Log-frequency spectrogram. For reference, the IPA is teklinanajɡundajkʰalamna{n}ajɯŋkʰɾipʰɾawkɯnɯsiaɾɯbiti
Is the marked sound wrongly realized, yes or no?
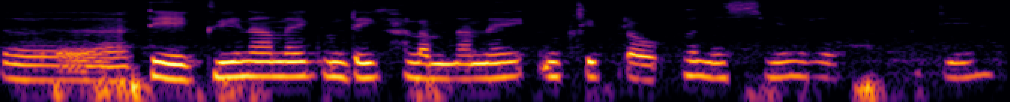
no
